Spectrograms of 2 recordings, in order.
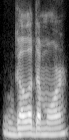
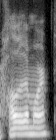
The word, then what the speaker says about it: Holodomor: The Holodomor is a Ukrainian pronunciation of Golodomor or Holodomor, and essentially it is a famine.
